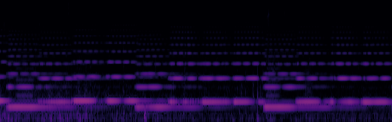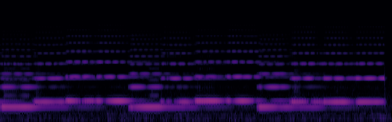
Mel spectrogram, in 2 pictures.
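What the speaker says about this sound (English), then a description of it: "that sound is called a gliding square" A Korg Triton rack synthesizer plays a gliding square patch, a repeating pattern of hollow, buzzy tones that slide between pitches, fairly quiet and steady throughout.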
